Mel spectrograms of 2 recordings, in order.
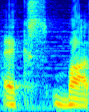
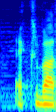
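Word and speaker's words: x̄: dengan XL yang diatasnya ada garis ini bacanya eksbar Ya eksbar ini sama dengan data satu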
